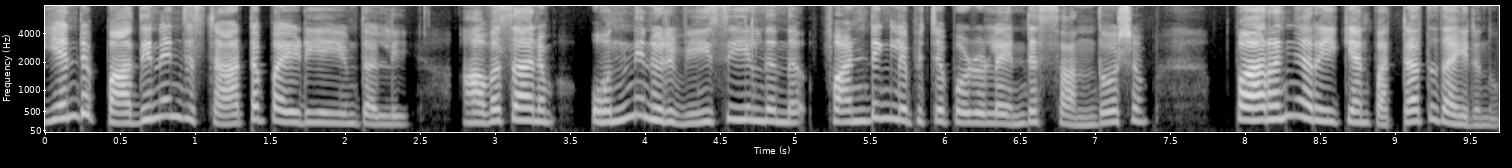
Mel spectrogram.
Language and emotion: Malayalam, happy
